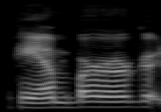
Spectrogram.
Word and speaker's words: Hamburg: He is a captain in Hamburg, New York. Correct, Todd? Hamburg? That's correct, Chris. I want to make sure I get it right. I'm bad at pronouncing shit. It's like the hamburger without the ER, right?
